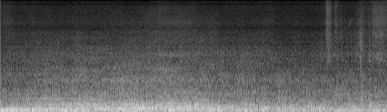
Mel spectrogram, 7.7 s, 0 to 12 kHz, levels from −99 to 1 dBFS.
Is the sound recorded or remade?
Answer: remade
